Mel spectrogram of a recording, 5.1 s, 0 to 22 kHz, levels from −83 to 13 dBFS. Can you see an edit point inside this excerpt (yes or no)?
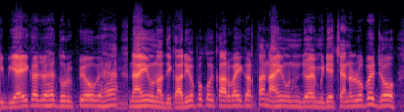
yes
